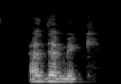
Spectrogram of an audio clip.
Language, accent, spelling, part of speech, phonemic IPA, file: French, Canada, adamique, adjective, /a.da.mik/, LL-Q150 (fra)-adamique.wav
- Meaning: Adamic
